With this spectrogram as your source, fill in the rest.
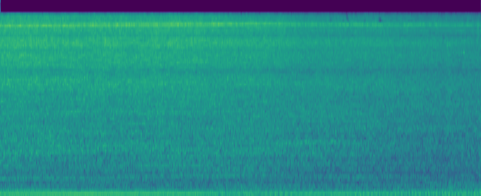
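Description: A Fuso truck's diesel engine drones steadily on the road, a loud, constant low rumble with a deep hum and broad road noise that holds unbroken throughout, with no talking.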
